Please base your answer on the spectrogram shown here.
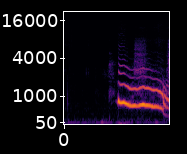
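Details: Pet puppy left at home reacting as its owner tries to leave: one loud, clear whine that holds steady, then slides downward over about half a second in a quiet indoor room.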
